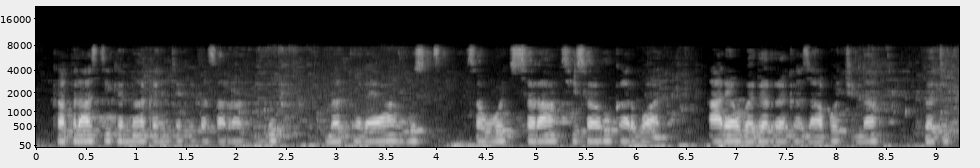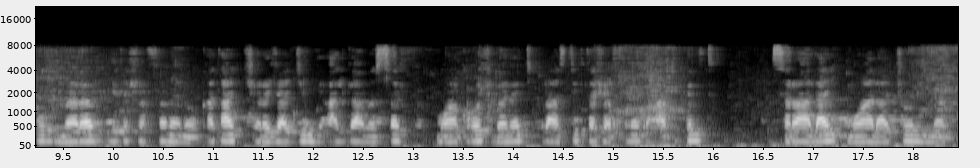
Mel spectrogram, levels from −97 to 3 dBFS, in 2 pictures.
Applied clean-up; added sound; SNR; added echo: classical method WPE with log-MMSE.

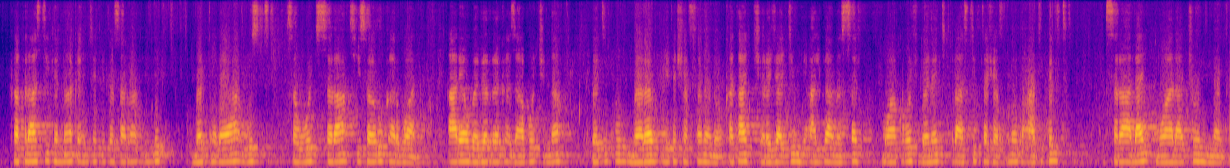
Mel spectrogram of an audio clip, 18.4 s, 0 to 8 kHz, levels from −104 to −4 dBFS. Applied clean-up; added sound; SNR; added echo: neural separator model SepFormer DNS4.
